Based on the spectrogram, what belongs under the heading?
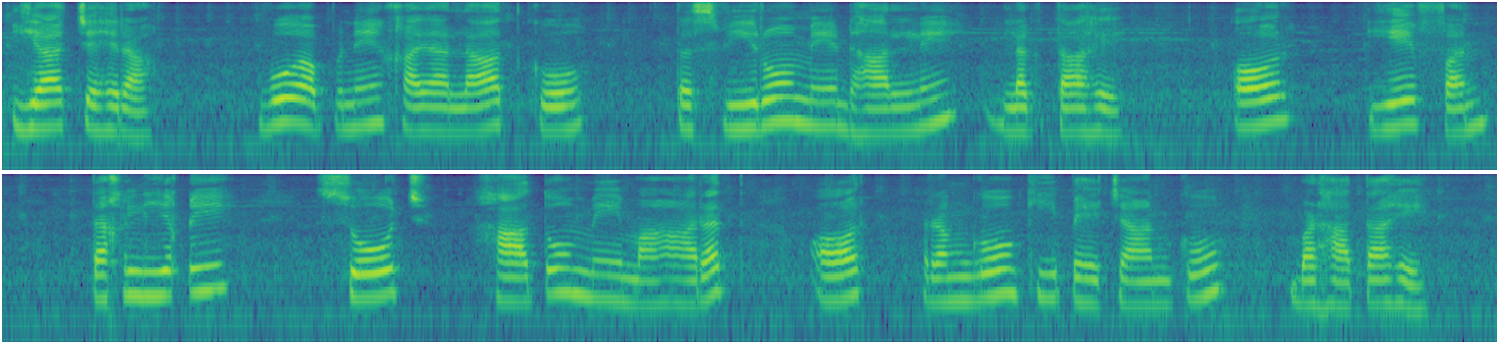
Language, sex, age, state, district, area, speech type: Urdu, female, 45-60, Delhi, North East Delhi, urban, spontaneous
